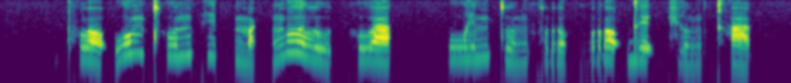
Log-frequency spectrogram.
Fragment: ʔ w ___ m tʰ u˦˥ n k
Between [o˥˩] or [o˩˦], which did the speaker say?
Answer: o˥˩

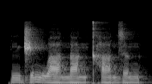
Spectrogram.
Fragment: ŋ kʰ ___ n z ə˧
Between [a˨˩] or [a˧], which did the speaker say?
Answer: a˨˩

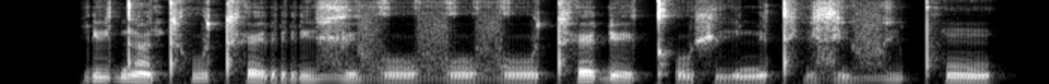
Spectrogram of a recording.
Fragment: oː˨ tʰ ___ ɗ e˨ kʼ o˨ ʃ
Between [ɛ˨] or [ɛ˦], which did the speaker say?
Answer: ɛ˦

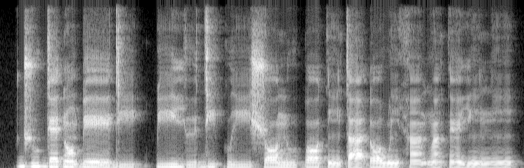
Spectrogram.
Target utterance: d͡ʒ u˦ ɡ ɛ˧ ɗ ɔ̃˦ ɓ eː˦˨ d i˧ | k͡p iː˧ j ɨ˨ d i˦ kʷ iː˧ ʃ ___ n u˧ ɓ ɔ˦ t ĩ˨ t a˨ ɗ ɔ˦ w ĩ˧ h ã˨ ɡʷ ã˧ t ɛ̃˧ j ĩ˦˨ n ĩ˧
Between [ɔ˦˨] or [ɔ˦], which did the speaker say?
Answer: ɔ˦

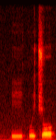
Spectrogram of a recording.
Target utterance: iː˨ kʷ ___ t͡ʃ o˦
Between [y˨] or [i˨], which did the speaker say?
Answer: i˨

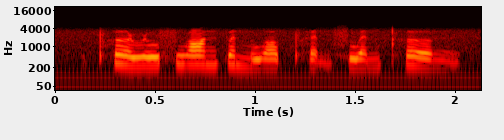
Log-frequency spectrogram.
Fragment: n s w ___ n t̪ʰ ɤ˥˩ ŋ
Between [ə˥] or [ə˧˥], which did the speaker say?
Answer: ə˧˥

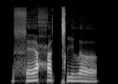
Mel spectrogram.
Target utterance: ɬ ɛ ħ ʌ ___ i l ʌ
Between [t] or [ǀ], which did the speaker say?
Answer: ǀ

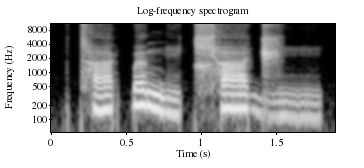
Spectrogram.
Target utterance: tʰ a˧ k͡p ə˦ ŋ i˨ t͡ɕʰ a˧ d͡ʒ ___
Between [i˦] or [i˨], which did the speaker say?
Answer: i˨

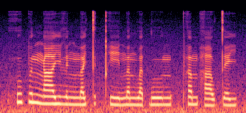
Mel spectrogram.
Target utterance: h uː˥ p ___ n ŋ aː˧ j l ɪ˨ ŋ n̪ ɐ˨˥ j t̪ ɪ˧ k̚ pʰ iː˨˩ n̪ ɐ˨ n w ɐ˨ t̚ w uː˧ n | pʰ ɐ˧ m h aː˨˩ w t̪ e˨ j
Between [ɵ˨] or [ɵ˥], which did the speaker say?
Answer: ɵ˥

